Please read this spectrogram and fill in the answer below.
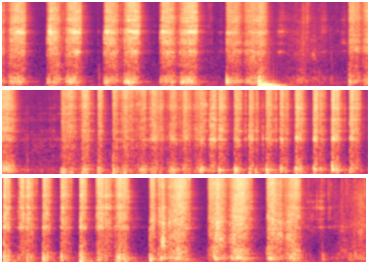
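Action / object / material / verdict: scrape / rubber boot sole scrubbed with a bristle brush / rubber / none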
